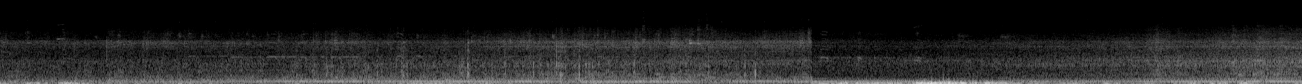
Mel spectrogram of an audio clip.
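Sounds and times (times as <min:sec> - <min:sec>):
steady low hum: 0:00.0 - 0:12.0
wind buffeting microphone: 0:00.0 - 0:13.0.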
